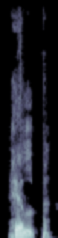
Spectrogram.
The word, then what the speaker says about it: remember: mucho más suave y la primera e de esta palabra se pronuncia como una I corta remember remember Y estos son los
